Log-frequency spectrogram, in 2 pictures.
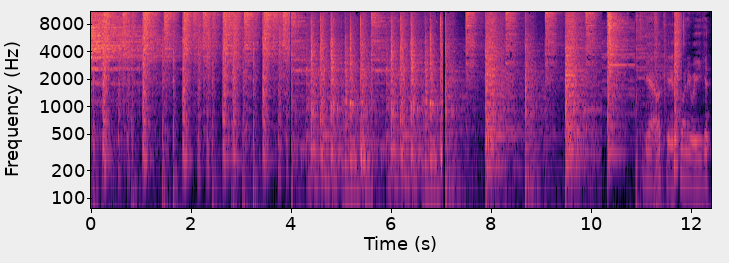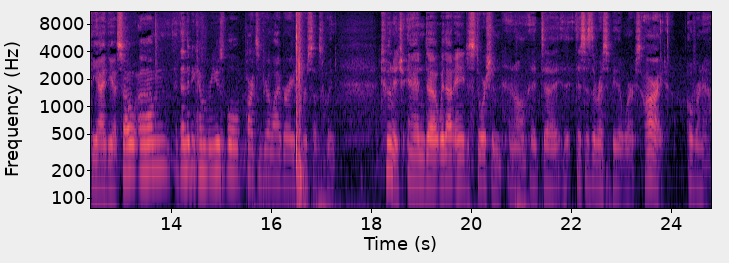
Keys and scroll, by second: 10.9 space.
